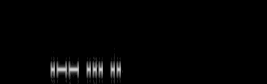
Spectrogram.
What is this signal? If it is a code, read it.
Morse code, heard as a keyed tone, about 40 wpm, 700 Hz. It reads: WSI
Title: USA Call Sign Postfixes - 3 Letters 40wpm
